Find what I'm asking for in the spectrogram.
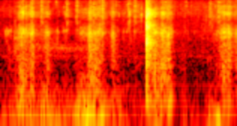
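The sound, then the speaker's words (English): A single crisp crunch as someone bites into a lychee-flavoured treat. It is one sharp snap, set among faint, soft mouth and chewing noises. “Oh, is this the lychee one? Yeah. It's okay. It tastes like soap. I didn't mean to crunch it like that.”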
